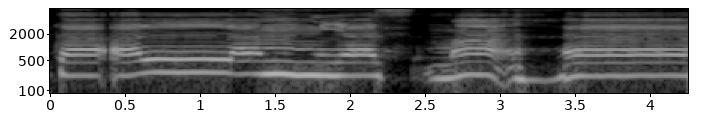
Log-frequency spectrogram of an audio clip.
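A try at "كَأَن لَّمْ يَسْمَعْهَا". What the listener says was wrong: Ainnya kurang nekan. Ma ha ma ha dari tengah-tenggorokan ya. Tekan kalau tadi nanggung ya. Ain bukan hamzah bukan ya.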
